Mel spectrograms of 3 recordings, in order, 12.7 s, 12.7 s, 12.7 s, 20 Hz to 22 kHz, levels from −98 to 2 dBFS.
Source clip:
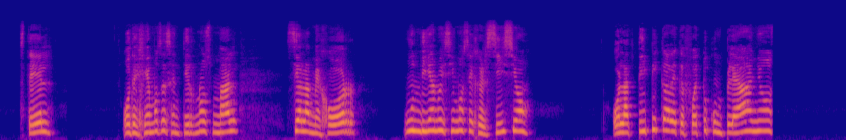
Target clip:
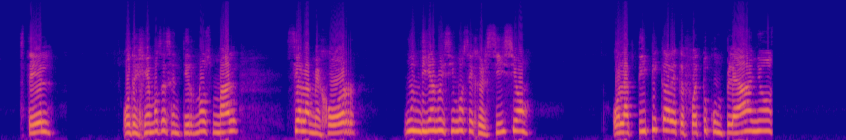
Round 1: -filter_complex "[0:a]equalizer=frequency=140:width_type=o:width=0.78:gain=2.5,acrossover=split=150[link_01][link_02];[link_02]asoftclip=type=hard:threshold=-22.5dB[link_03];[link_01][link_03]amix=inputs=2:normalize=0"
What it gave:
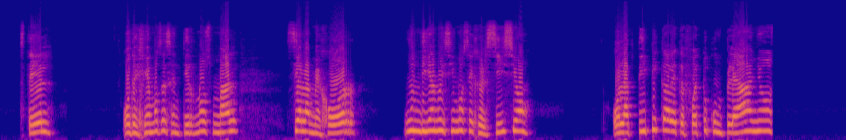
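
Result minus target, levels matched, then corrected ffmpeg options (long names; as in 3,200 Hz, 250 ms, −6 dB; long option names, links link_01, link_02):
4,000 Hz band −3.5 dB
-filter_complex "[0:a]lowpass=frequency=4100:width_type=q:width=2.2,equalizer=frequency=140:width_type=o:width=0.78:gain=2.5,acrossover=split=150[link_01][link_02];[link_02]asoftclip=type=hard:threshold=-22.5dB[link_03];[link_01][link_03]amix=inputs=2:normalize=0"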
